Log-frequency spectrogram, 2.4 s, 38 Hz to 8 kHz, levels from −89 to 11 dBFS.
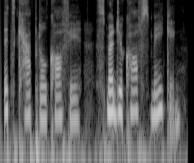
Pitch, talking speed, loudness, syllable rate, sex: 175 Hz, 125 wpm, -22 LUFS, 5.6 syllables/s, female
